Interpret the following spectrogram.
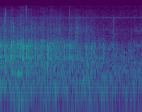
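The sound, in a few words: audience applause for President Nana Addo Dankwa Akufo-Addo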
